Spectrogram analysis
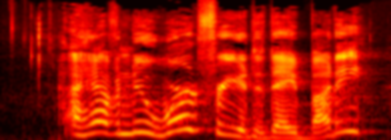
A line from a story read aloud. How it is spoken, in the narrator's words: Hogarth said, brightly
